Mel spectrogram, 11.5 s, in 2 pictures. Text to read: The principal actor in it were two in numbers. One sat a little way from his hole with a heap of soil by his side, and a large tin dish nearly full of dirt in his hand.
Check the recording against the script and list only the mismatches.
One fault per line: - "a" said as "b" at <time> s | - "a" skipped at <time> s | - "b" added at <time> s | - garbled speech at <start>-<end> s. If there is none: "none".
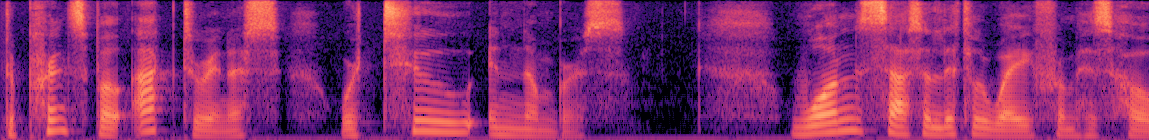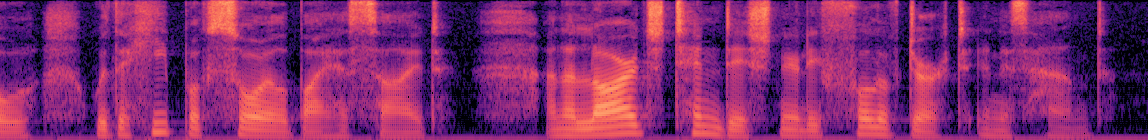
none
